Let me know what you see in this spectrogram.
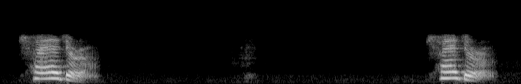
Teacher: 重音在前面第一个音节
